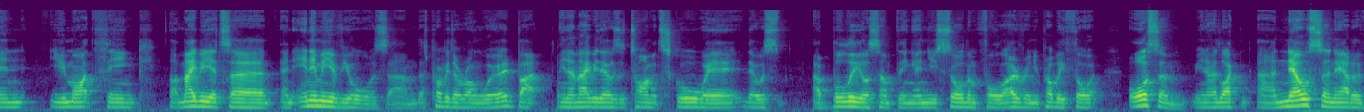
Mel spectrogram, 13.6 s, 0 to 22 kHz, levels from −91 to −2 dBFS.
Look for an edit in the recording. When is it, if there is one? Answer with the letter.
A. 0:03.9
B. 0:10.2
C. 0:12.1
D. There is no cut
D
